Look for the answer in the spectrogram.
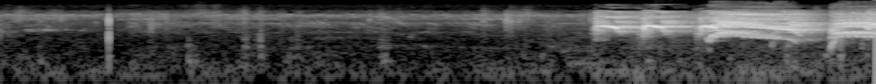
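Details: After three seconds of near silence, a pet green parrot bursts into loud, harsh, high screeching, held and wavering, then cut short and started again.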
